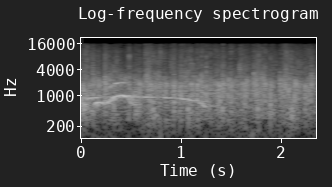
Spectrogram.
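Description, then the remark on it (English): A comedy show audience applauds steadily for the comics waiting backstage, with dense, continuous clapping, joined by a brief whoop or cheer near the start. “You can clap for them. They can hear you.”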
